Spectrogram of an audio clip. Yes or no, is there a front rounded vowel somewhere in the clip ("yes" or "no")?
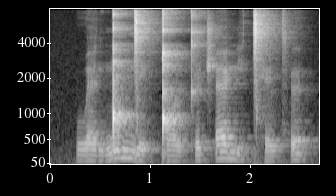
no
